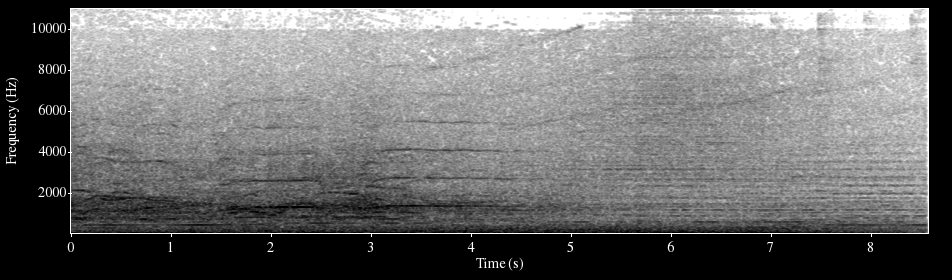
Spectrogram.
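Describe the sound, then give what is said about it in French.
An alarm siren blares aboard a spaceship, a loud, continuous electronic wail that holds steady for the whole stretch. “Je sais, je vous demande pourquoi l'alerte a été lancée sans mon autorisation!”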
